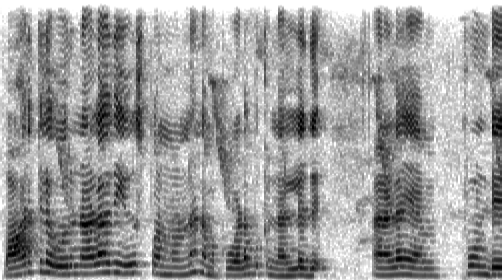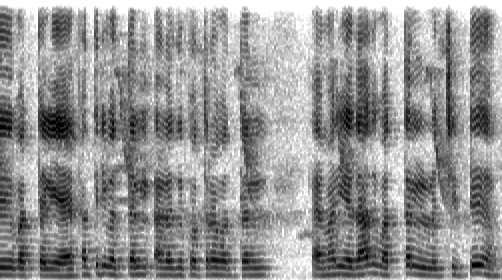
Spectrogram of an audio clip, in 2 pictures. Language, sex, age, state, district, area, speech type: Tamil, female, 60+, Tamil Nadu, Nagapattinam, urban, spontaneous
